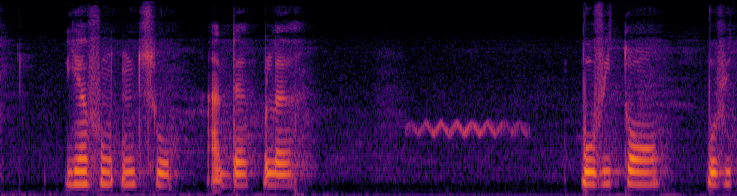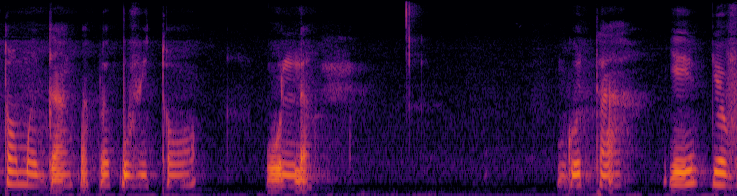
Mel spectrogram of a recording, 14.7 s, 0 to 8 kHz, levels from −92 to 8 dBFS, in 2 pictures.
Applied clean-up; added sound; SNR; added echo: none; Musical instrument; 17 dB; none.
